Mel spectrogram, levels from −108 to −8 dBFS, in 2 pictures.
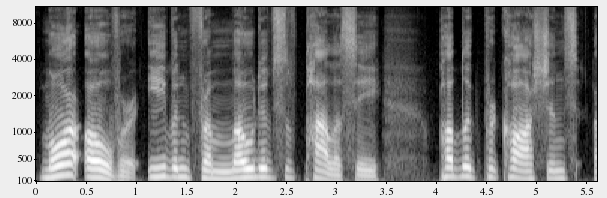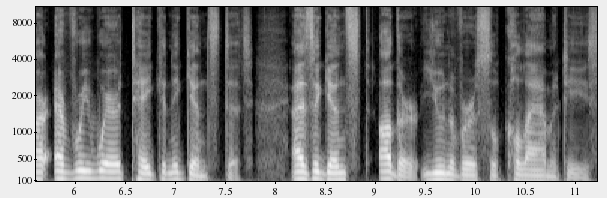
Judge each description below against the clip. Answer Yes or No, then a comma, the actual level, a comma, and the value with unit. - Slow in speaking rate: Yes, slow, 95 wpm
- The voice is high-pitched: No, low, 125 Hz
